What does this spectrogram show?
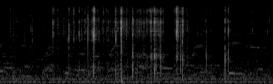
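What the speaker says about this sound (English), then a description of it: "Hear that crunch?" Crinkly crunching and rustling from handling a Jersey Mike's turkey and provolone sub, a quiet run of irregular crackles and crisp snaps heard up close.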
